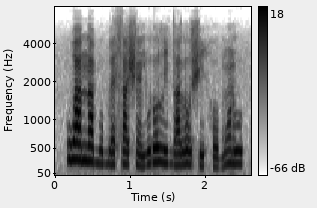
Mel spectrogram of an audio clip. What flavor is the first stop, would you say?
plain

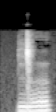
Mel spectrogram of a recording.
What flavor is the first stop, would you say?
click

